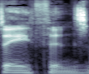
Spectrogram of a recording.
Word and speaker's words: Athens: Spelled the same way, it's pronounced Athens, not Athens. Anyway, okay.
